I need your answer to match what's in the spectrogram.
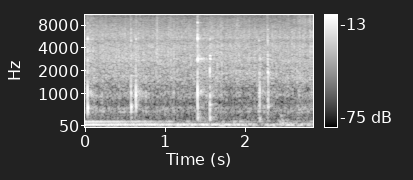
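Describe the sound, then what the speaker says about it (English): Green peppers stir-fry in a Ninja Foodi, with a soft continuous sizzle broken by a few light scrapes and clicks of stirring. "I'm now going to add the green peppers"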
